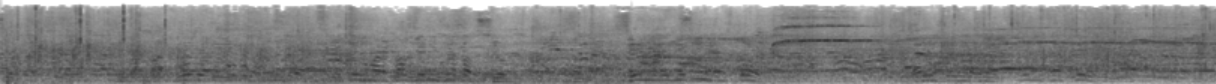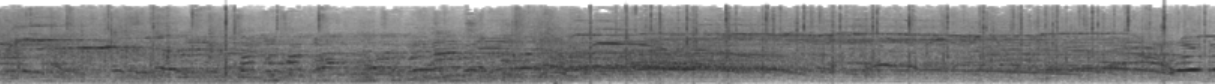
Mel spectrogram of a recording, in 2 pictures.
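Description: A crowd of men and women chatters and calls out loudly in a large echoing hall.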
